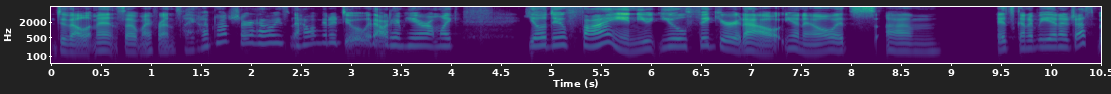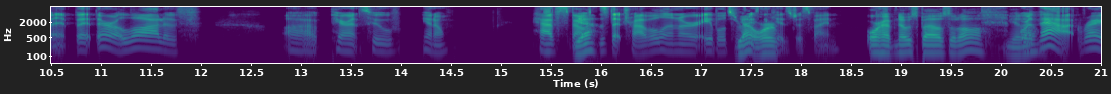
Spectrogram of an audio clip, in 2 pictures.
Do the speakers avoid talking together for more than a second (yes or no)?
yes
